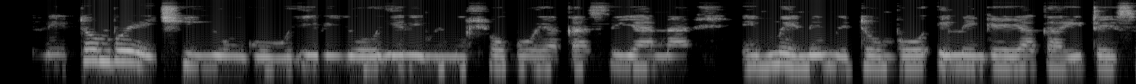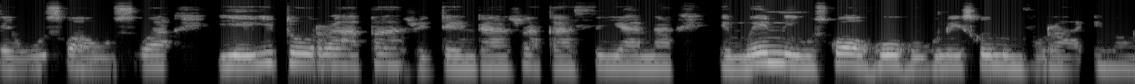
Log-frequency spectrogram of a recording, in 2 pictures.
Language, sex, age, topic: Ndau, female, 36-49, health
